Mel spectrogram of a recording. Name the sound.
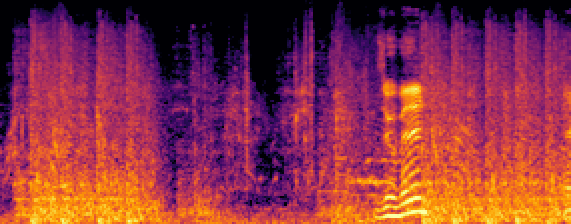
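gunfire in Halo: Combat Evolved Anniversary video game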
